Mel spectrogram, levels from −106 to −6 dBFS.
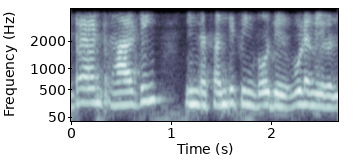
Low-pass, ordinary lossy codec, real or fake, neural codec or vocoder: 3.6 kHz; none; fake; codec, 44.1 kHz, 2.6 kbps, DAC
